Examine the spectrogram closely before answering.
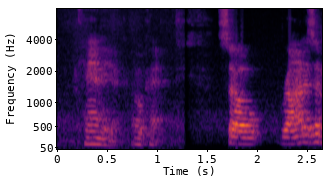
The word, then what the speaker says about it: Kaniuk: Am I pronouncing it right? You're pronouncing it right, Ron Kaniuk. Kaniuk, okay.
